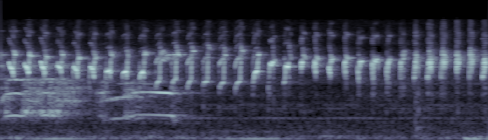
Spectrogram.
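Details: Lovebird replying to a calling recording with its long ngekek trill, quick buzzy chattering pulses at a steady pace, with a few thin whistled tones underneath at the start.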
